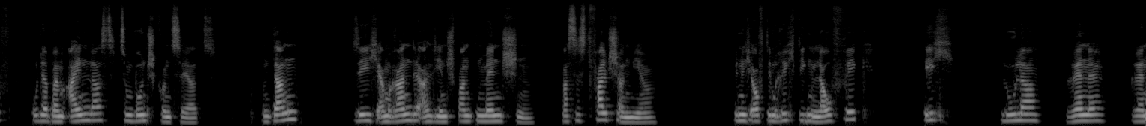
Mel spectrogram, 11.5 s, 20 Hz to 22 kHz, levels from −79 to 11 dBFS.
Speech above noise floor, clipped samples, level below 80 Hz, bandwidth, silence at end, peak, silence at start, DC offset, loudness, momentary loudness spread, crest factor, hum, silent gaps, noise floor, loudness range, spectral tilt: over 55 dB; under 0.1%; -84 dBFS; 20 kHz; 0 s; -18 dBFS; 0 s; under 0.1%; -36 LUFS; 13 LU; 20 dB; none; none; under -90 dBFS; 3 LU; -4.5 dB/octave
